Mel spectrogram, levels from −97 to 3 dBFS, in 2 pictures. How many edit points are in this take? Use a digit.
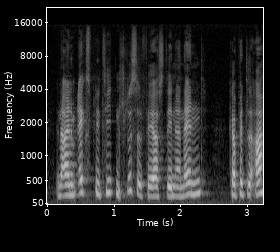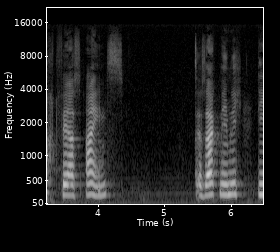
1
